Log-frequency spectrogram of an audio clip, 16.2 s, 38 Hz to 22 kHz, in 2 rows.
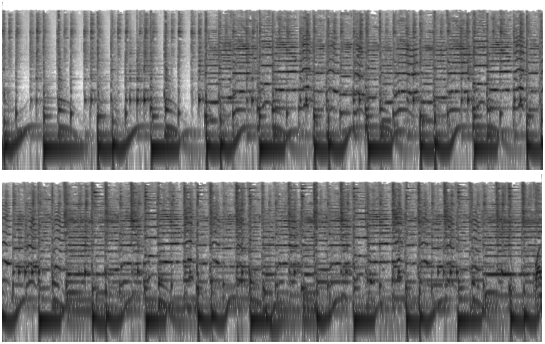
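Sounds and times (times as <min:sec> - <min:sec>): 
upbeat full-band frevo-style song with vocals: 0:00.0 - 0:16.2
dense brass and strings: 0:03.1 - 0:16.2.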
